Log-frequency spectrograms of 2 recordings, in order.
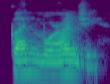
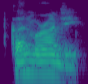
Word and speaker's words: Glenmorangie: Glenmorangie. Oh, yeah. Rhymes with undies. Did I get it? Undies? Well, I guess. Glenmorangie.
